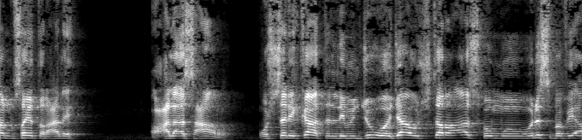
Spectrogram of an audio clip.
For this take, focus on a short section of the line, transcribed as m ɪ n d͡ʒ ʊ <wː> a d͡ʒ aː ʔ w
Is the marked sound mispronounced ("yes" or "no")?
no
